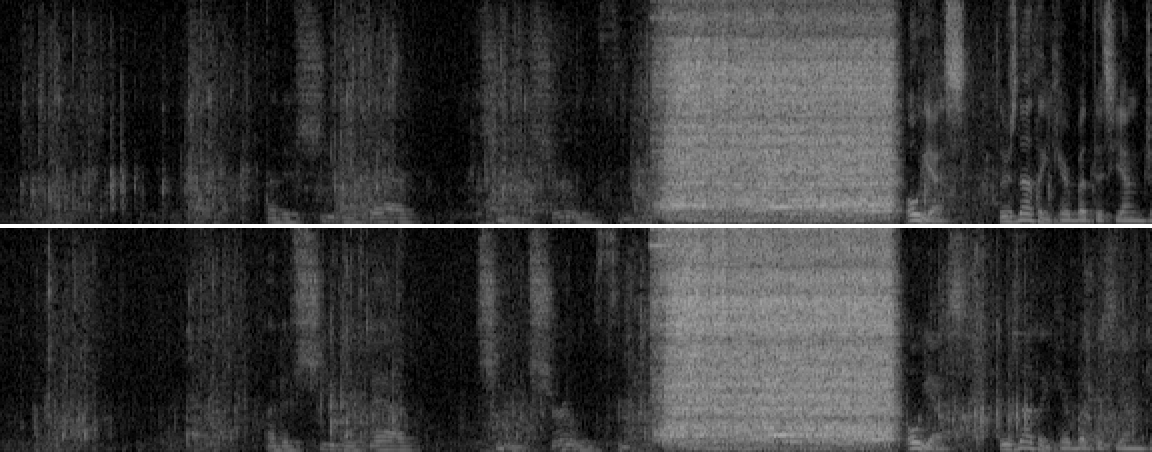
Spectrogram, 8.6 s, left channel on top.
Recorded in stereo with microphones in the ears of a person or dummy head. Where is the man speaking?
55° left (ahead or behind), 1.1 m.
